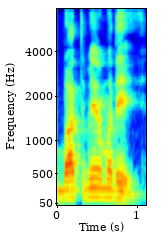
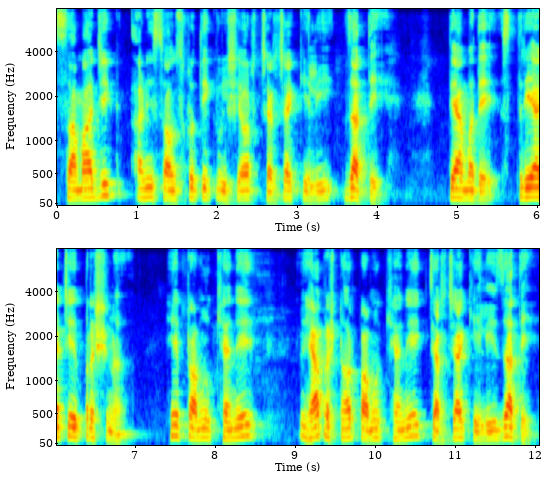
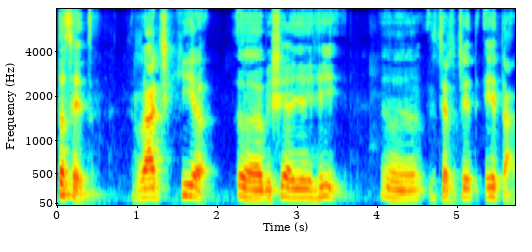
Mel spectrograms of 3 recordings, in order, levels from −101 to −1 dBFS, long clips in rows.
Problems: constant background noise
